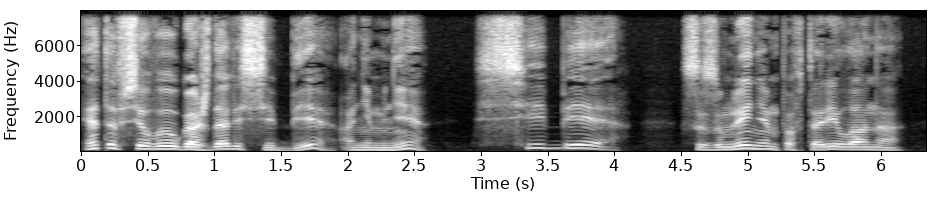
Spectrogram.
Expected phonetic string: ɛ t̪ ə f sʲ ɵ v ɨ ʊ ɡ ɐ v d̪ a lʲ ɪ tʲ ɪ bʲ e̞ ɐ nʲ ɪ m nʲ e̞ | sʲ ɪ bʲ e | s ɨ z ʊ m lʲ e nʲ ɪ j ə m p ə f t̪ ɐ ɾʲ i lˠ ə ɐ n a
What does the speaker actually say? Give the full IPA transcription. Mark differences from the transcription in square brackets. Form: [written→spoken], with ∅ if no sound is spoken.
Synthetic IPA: ɛ t̪ ə f sʲ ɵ v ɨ ʊ ɡ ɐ [v→ʐ] d̪ a lʲ ɪ [tʲ→sʲ] ɪ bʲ e̞ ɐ nʲ ɪ m nʲ e̞ | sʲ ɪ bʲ e | s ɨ z ʊ m lʲ e nʲ ɪ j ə m p ə f t̪ ɐ ɾʲ i lˠ ə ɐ n a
